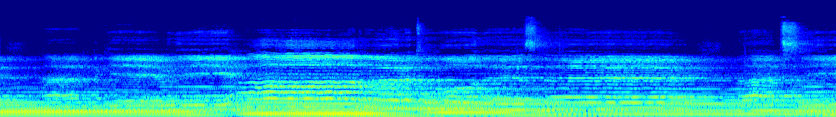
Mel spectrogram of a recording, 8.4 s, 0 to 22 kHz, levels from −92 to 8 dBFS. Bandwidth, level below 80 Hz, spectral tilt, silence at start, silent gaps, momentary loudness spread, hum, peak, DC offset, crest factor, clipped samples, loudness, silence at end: 11.5 kHz; -44 dBFS; -6.5 dB/octave; 0 s; none; 7 LU; none; -20 dBFS; under 0.1%; 16 dB; under 0.1%; -36 LUFS; 0 s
